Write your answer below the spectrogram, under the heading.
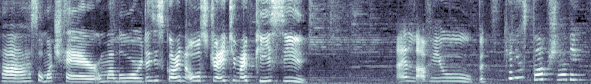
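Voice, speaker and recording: A high-pitched, teasing AI avatar girl who talks slowly and sarcastically, voiced by a man through a voice changer. The processed feminine voice chats casually over faint game music in the background. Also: fairly bright tone. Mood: chatty. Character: sarcastic female AI avatar streamer. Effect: voice changer making a man sound female. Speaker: streamer. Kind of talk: casual chat with viewers. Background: faint game soundtrack music.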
